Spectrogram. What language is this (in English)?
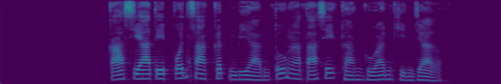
Javanese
